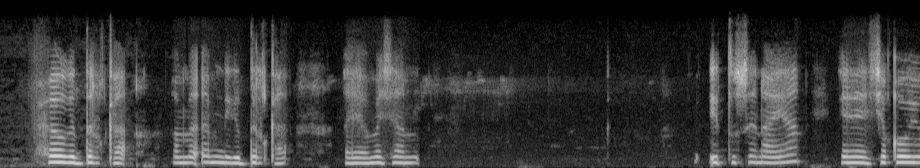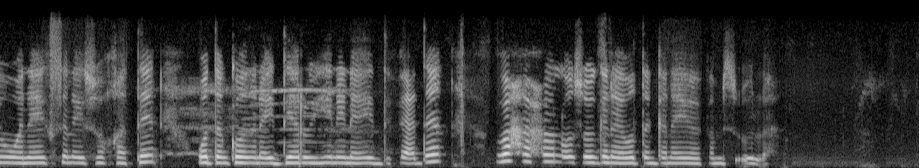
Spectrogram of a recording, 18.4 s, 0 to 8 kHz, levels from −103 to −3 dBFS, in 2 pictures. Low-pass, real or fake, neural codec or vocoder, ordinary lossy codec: 7.2 kHz; real; none; none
